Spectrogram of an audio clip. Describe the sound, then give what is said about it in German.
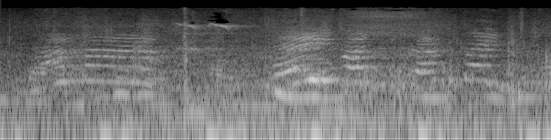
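A lively crowd of children chattering and shouting while playing outdoors, their overlapping high voices forming a steady, bustling wash of sound. “hier sind sehr viele Kinder”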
